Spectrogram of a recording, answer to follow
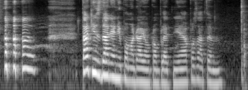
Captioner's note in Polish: śmiech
